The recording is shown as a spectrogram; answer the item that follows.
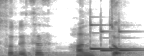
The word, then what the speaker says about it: junto: Now, this is a Spanish word, and in Spanish, J is pronounced as H. So this is Junto, not Junto.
